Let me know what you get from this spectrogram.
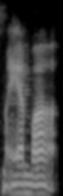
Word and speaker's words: Miami: I mean, growing up, I'm actually from one town over, Miami, which spelled like Miami for readers, but it's pronounced Miami.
